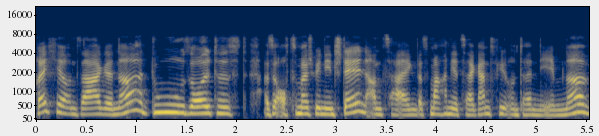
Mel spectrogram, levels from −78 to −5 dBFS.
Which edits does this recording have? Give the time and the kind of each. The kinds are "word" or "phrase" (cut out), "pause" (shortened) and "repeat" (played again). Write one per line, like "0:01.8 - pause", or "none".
none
